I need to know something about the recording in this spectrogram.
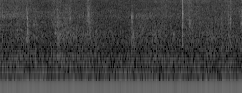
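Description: Room tone in a large sanctuary: a steady low hum with scattered small clicks and taps at irregular intervals.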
